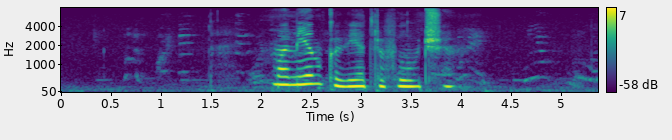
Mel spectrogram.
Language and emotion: Russian, sad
